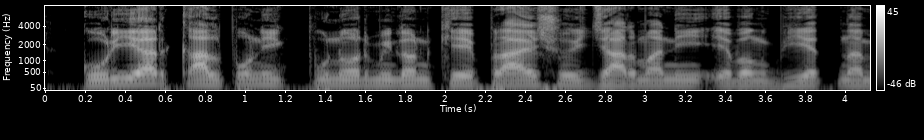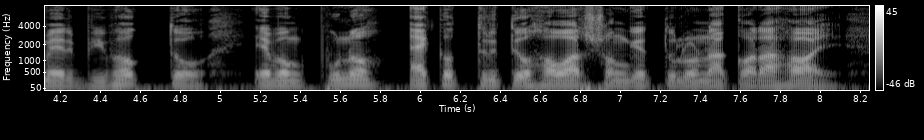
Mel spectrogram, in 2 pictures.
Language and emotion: Bengali, neutral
